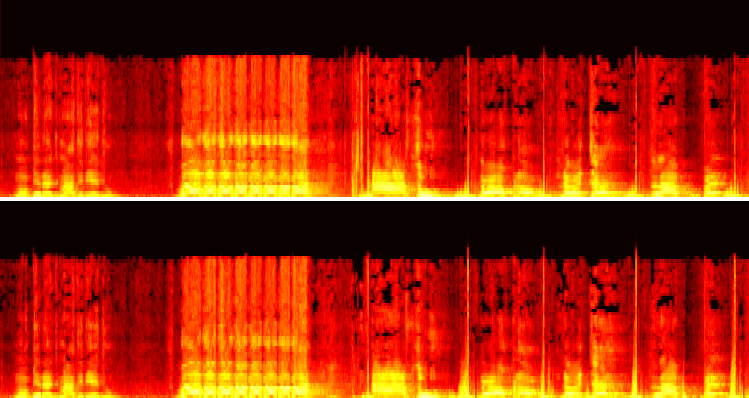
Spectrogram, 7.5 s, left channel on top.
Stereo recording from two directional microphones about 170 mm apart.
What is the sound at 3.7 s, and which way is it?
Speech, 20° left (ahead or behind).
